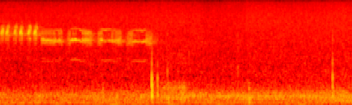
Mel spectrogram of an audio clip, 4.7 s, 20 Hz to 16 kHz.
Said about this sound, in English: Just flew to another tree. Temperature's about 35 to 40. Sky is clear. Same bird and same tree. It's high up.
